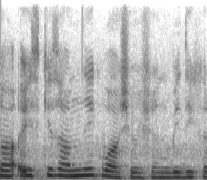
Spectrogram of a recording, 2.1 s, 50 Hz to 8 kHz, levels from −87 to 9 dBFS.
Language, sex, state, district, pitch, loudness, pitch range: Hindi, female, Uttar Pradesh, Shamli, 245 Hz, -14 LUFS, 210-265 Hz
